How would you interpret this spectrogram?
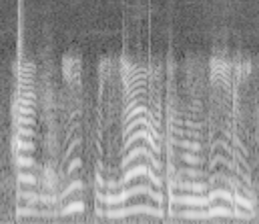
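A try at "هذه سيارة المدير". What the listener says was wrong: Mumtaz, mumtazah. Masya Allah, anti mumtazah.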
